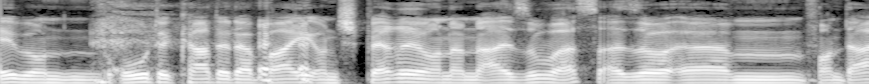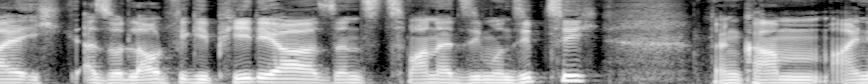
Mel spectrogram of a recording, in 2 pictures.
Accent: Neumünster, Schleswig-Holstein, Germany; born there; Geboren wurde ich in Neumünster.

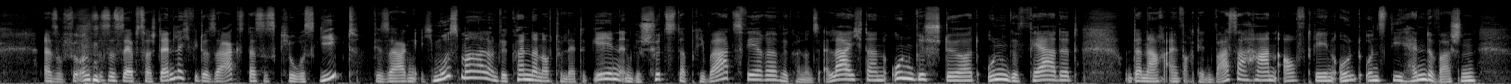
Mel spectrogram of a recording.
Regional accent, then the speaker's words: Rhineland, Germany; Das kam mir als Rheinländerin mit einer Schwäche für Karlauer sehr entgegen.

